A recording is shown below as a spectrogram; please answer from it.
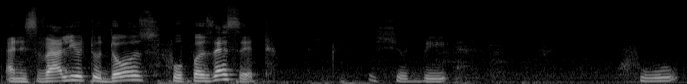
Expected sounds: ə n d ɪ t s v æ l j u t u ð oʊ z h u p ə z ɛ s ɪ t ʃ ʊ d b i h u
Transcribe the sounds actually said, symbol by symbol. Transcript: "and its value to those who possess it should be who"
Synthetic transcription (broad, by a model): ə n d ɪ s v æ l j u t u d oʊ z h u p ə z ɛ s ɪ t ʃ ʊ d b i h u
